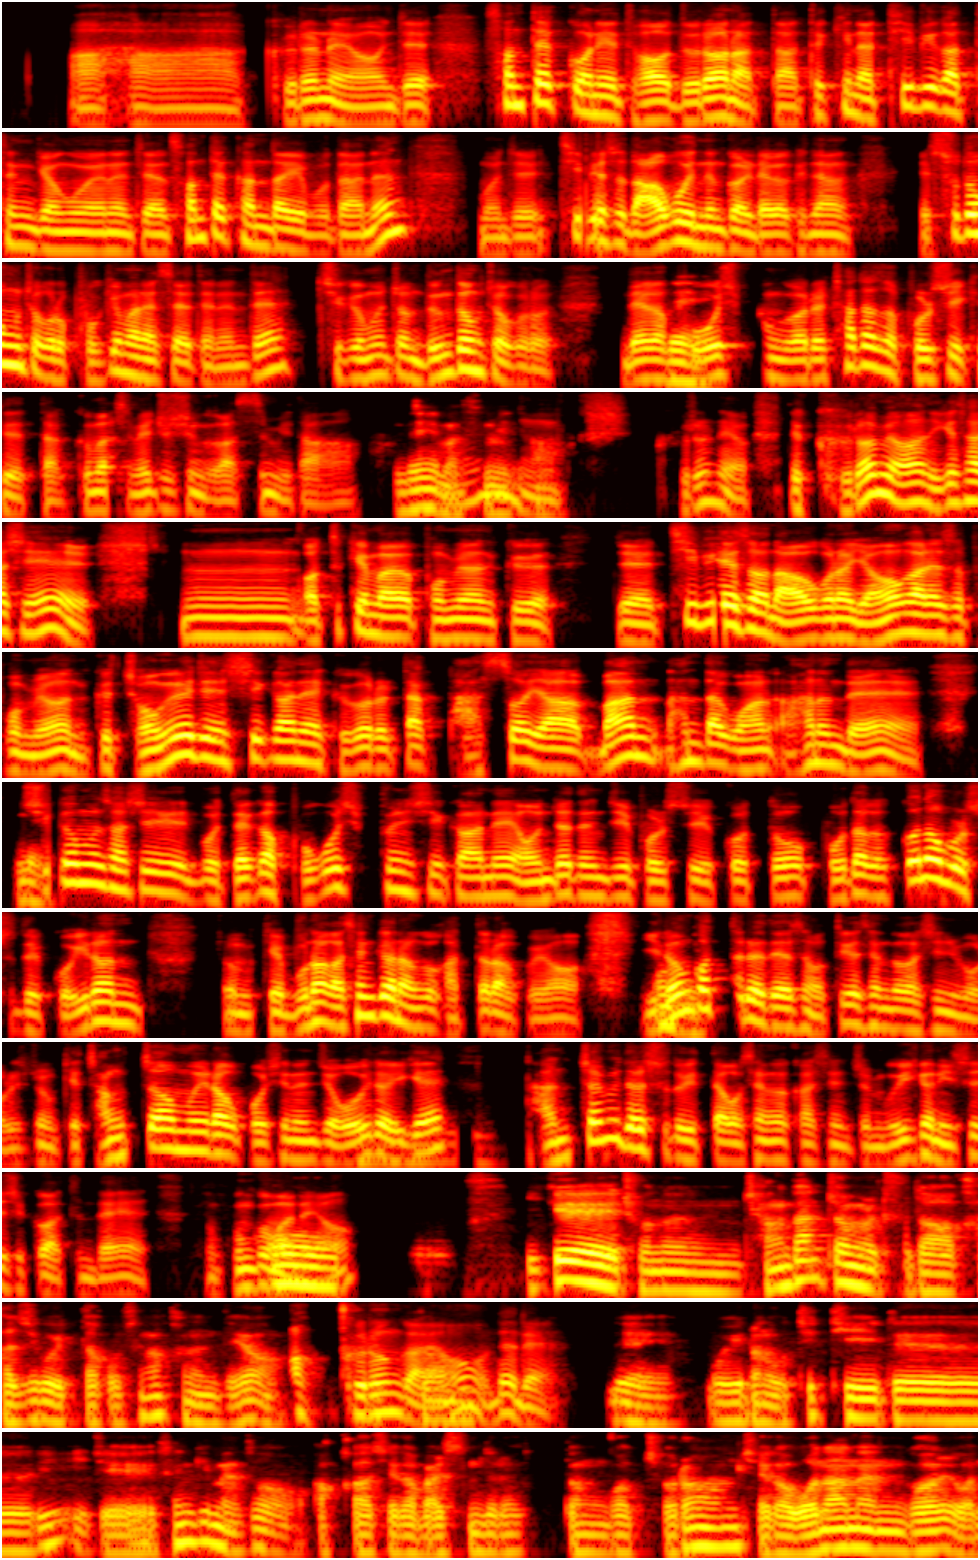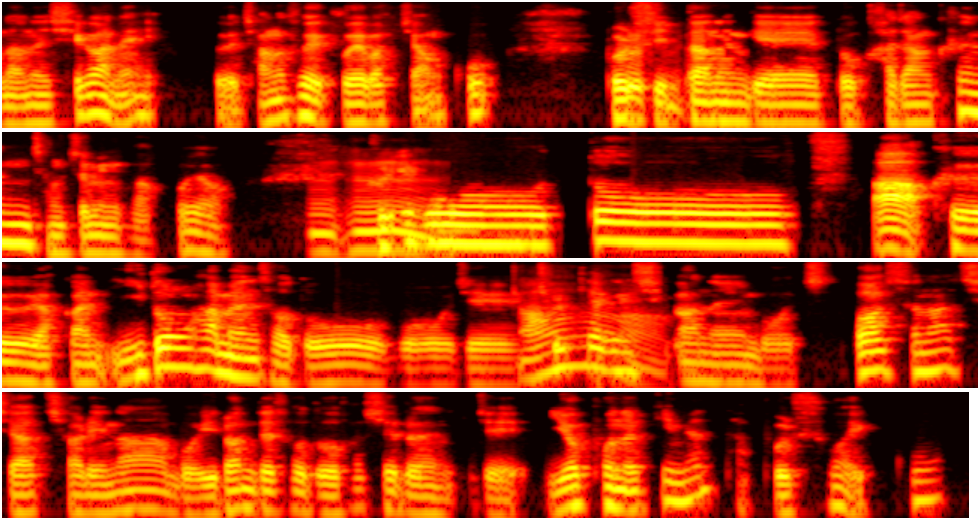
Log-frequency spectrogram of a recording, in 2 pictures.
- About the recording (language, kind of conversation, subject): Korean, podcast, 넷플릭스 같은 플랫폼이 콘텐츠 소비를 어떻게 바꿨나요?
- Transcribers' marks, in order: tapping; teeth sucking; teeth sucking; other background noise; teeth sucking; teeth sucking; tsk; in English: "OTT들이"; teeth sucking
